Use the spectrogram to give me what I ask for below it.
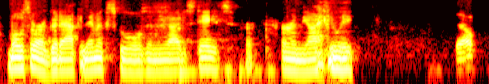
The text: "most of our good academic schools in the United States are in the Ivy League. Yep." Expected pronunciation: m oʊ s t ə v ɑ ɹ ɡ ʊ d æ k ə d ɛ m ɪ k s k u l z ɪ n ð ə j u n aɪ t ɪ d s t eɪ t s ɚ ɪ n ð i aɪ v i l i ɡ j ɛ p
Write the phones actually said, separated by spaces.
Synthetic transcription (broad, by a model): m oʊ s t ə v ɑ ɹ ɡ ʊ d æ k ə d ɛ m ɪ k s k u l z ɪ n ð ə j u n aɪ t ɪ d s t eɪ t s ɚ ɪ n ð i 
